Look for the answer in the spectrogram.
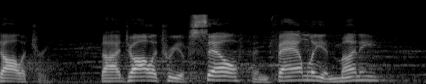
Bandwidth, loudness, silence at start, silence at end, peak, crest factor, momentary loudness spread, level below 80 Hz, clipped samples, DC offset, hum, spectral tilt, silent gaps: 10.5 kHz; -27 LUFS; 0 s; 0.35 s; -10 dBFS; 18 dB; 14 LU; -68 dBFS; under 0.1%; under 0.1%; none; -4 dB/octave; none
